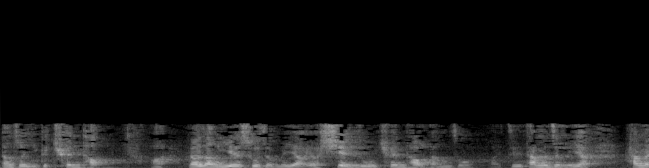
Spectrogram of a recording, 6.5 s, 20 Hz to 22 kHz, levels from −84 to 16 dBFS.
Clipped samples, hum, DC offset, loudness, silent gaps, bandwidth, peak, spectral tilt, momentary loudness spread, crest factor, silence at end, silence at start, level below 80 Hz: under 0.1%; none; under 0.1%; -23 LUFS; none; 6.2 kHz; -6 dBFS; -3 dB/octave; 17 LU; 20 dB; 0 s; 0 s; -58 dBFS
